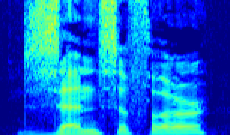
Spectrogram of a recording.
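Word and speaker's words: Dzsenifer: Zensifer Morasan. That's a good one. Morasen. Number the D is silent. Don't let it Don't let it uh Yeah. Unless it's Densifer. Jensifer Zenzifa.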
